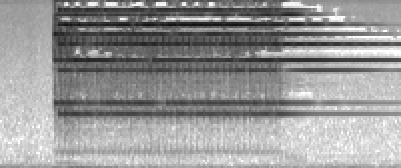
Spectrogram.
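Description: An old-style telephone bell rings as someone phones friends to invite them to dinner. It gives one bright, metallic burst for about two seconds, then fades out, with no other sound.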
